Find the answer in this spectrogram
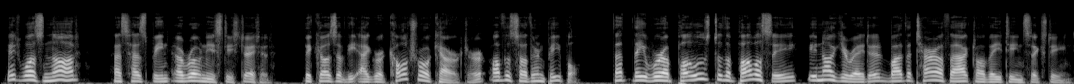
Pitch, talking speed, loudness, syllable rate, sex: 150 Hz, 180 wpm, -18 LUFS, 6.0 syllables/s, male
